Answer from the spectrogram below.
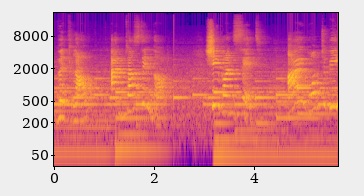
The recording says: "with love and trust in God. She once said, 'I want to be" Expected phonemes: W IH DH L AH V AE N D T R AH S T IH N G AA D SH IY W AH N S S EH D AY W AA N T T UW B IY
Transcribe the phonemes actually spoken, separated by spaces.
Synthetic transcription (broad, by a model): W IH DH L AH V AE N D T AH S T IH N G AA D SH IY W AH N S S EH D AY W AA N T T UW B IY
